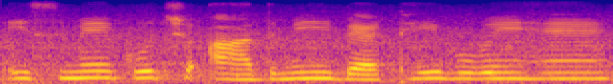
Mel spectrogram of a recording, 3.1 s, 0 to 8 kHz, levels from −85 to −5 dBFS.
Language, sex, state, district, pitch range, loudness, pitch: Hindi, female, Punjab, Fazilka, 205-220 Hz, -14 LUFS, 215 Hz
